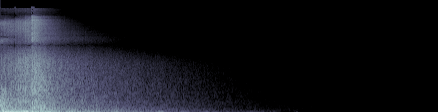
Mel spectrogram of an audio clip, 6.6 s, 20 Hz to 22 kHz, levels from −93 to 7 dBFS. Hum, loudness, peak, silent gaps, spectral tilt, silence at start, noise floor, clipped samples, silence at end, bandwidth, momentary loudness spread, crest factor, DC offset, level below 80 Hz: none; -22 LUFS; -2 dBFS; none; -4 dB/octave; 0 s; -87 dBFS; under 0.1%; 4.8 s; 16 kHz; 25 LU; 22 dB; under 0.1%; -28 dBFS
